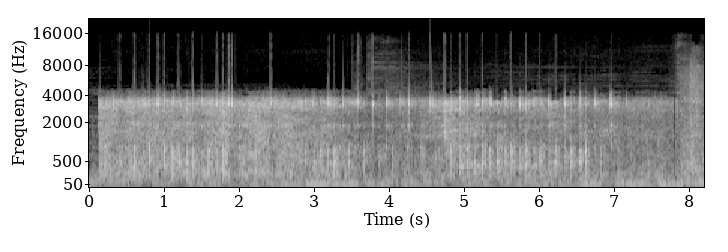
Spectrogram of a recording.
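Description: A building shaking in an earthquake: a low rumble with a dense, continuous rattling and clattering of loose objects.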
